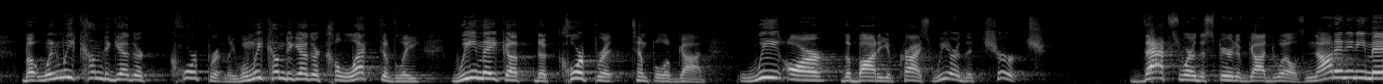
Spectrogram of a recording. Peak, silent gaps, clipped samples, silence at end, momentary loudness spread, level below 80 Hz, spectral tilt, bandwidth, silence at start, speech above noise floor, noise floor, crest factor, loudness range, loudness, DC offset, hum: -6 dBFS; none; under 0.1%; 0 s; 11 LU; -76 dBFS; -6 dB/octave; 13 kHz; 0.25 s; 43 dB; -68 dBFS; 20 dB; 3 LU; -26 LUFS; under 0.1%; none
